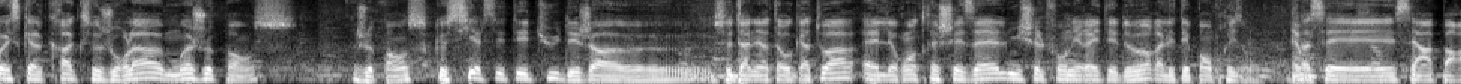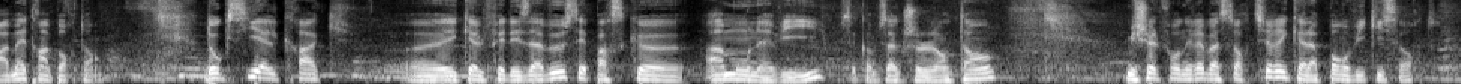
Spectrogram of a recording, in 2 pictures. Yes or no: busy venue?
yes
